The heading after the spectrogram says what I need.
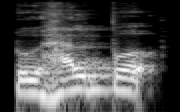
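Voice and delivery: ordinary talk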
